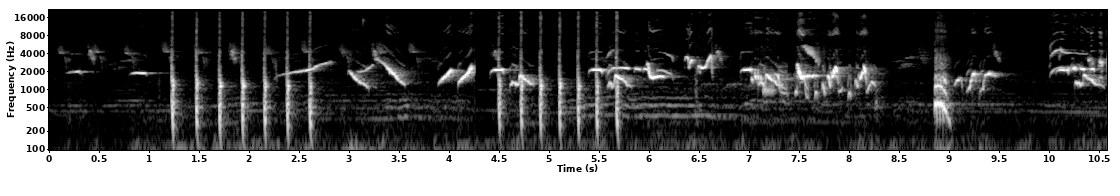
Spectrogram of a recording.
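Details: White-rumped shama from Indonesia, songbird hobby context: varied rich song opening with a run of sharp dry clicks, then slurred whistles, rising sweeps and fast warbled phrases separated by short pauses; faint low hum underneath.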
